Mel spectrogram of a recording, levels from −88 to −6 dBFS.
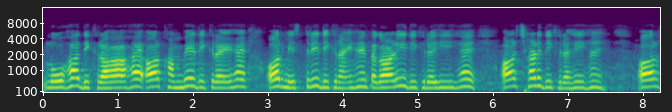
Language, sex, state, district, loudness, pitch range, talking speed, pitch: Hindi, female, Madhya Pradesh, Katni, -14 LUFS, 255-300 Hz, 180 wpm, 270 Hz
